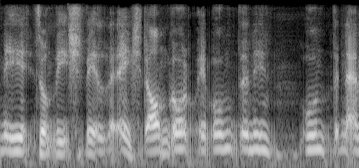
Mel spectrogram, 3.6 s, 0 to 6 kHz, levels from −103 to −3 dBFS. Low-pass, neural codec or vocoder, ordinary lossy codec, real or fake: 5.4 kHz; autoencoder, 22.05 kHz, a latent of 192 numbers a frame, VITS, trained on many speakers; AAC, 48 kbps; fake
